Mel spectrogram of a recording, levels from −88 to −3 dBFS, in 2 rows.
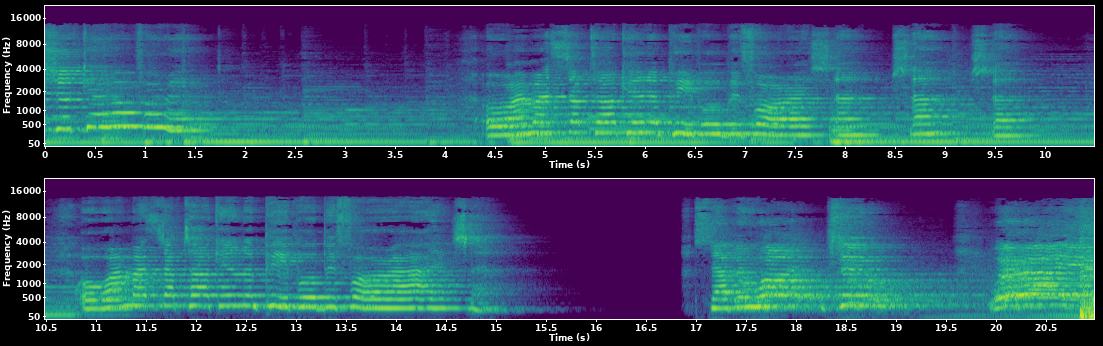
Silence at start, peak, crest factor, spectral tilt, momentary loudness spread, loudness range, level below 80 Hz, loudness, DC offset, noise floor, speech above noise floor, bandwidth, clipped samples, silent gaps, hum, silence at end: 0 s; -2 dBFS; 18 dB; -4.5 dB/octave; 15 LU; 5 LU; -34 dBFS; -21 LUFS; under 0.1%; under -90 dBFS; over 70 dB; 14 kHz; under 0.1%; 16.58-16.81 s; none; 0 s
